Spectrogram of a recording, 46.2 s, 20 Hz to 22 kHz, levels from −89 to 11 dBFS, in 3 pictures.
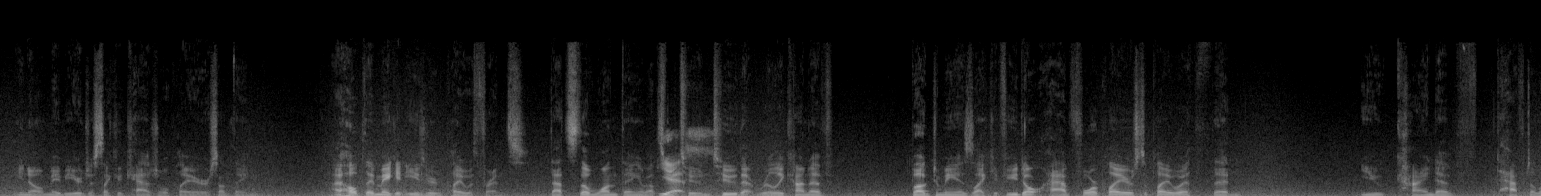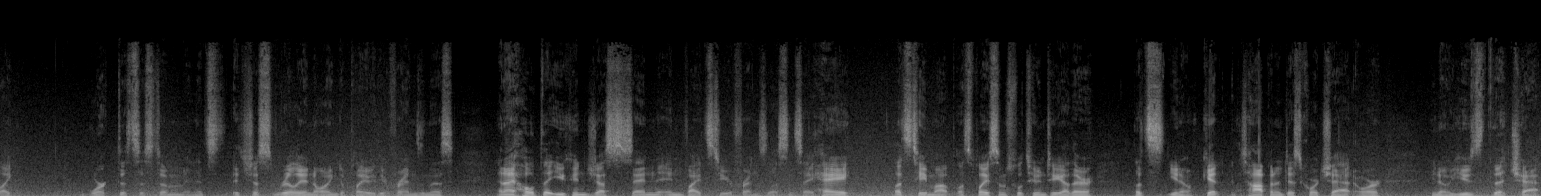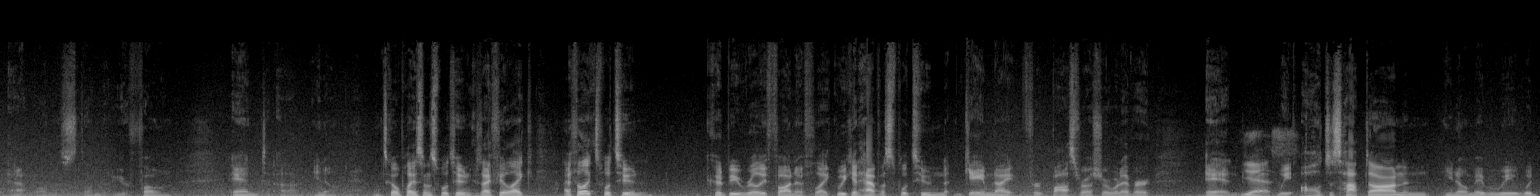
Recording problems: wind noise on the microphone; occasional gusts; 20 dB below the speech

